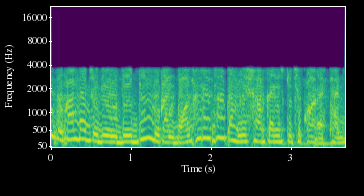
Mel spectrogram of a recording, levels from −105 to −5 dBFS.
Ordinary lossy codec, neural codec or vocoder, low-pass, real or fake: none; codec, 24 kHz, 6 kbps, HILCodec; 3.6 kHz; fake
